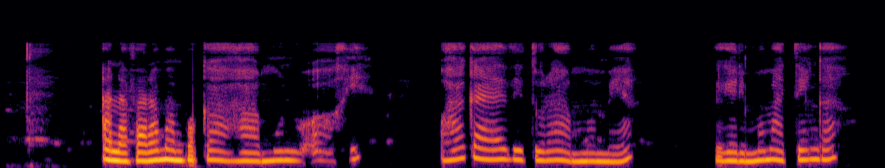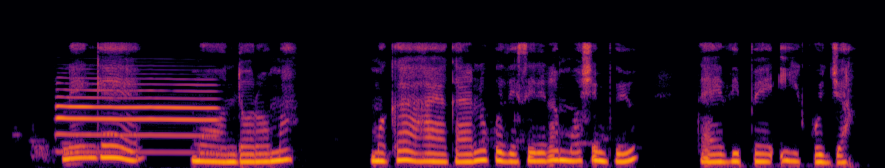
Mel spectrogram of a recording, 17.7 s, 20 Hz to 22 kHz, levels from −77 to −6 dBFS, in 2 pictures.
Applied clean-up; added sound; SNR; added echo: none; Wind instrument, woodwind instrument; 4 dB; none.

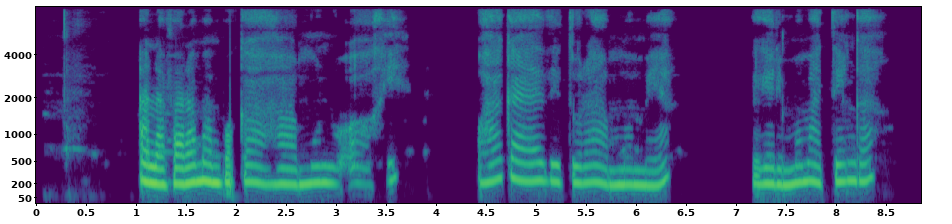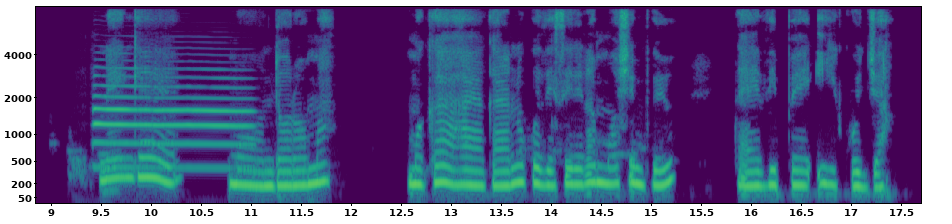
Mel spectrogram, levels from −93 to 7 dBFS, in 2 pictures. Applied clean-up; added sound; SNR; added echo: neural mask model RNNoise.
